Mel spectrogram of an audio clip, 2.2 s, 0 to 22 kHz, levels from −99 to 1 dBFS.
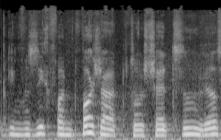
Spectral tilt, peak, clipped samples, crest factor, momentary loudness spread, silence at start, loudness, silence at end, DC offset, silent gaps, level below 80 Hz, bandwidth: -7 dB/octave; -4 dBFS; under 0.1%; 16 dB; 5 LU; 0 s; -20 LUFS; 0 s; 1%; none; -42 dBFS; 17.5 kHz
